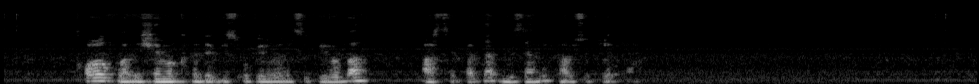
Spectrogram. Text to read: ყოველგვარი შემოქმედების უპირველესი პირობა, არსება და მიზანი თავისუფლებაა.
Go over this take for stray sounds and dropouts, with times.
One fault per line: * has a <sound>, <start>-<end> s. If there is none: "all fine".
all fine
